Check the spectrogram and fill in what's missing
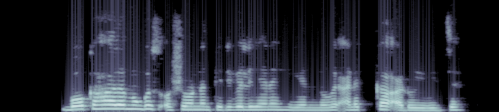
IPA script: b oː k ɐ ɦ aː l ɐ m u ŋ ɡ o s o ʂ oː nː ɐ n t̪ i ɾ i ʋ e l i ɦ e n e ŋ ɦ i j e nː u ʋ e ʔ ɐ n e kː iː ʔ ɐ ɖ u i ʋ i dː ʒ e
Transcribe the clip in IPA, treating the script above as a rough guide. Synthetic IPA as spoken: b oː k ɐ ɦ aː l ɐ m u ŋ ɡ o s o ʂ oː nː ɐ n t̪ i ɾ i ʋ e l i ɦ e n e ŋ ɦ i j e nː u ʋ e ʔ ɐ n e kː aː ʔ ɐ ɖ u i ʋ i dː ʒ e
